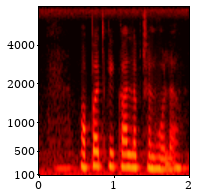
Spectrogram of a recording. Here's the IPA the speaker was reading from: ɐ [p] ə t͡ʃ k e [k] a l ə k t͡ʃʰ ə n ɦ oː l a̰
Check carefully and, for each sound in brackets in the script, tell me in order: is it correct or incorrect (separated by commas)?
correct, correct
